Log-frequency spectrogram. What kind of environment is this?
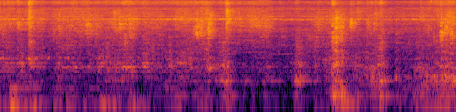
restroom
